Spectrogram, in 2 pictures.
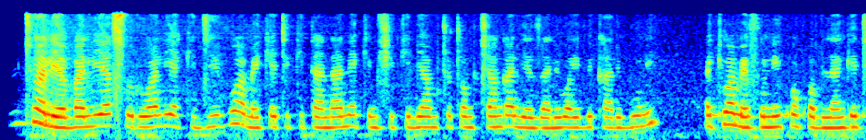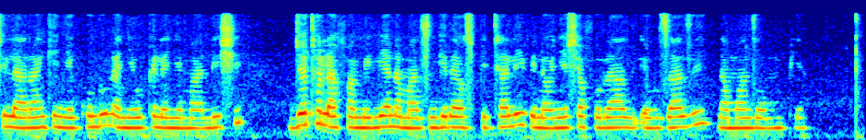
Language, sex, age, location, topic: Swahili, female, 18-24, Kisumu, health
